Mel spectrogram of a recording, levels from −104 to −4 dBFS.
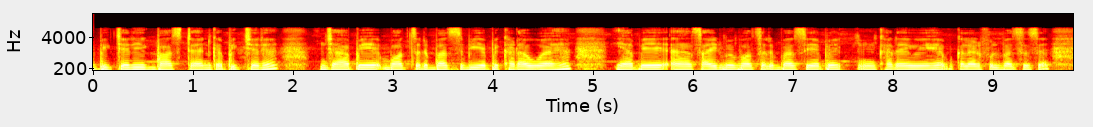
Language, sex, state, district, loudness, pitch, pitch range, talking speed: Hindi, male, Bihar, Bhagalpur, -14 LUFS, 140 Hz, 135-145 Hz, 210 wpm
